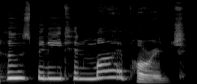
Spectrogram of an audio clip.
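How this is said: The voice is gentle and soft. "in her gentle little voice"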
